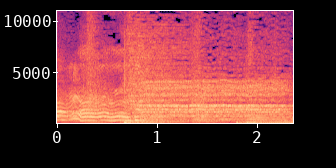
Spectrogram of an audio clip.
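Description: Traditional black gospel choir singing with band accompaniment: a wavering vocal line, a drum stroke, then a long held chord through the second half.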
